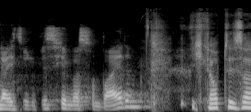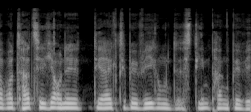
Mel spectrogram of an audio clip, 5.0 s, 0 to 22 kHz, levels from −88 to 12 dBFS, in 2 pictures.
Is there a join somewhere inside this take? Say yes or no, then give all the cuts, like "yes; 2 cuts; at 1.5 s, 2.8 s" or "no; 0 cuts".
no; 0 cuts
